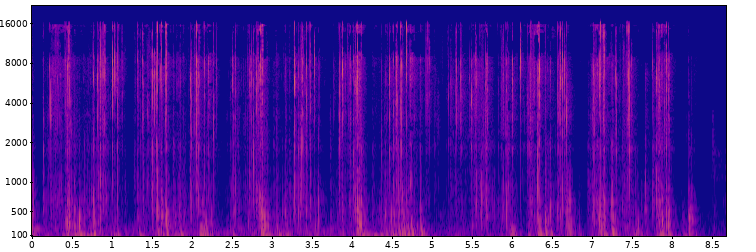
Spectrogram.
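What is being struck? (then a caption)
Plastic kefir jug. Fingernails tap and scratch the surface of a hollow 1 L white plastic kefir jug lying on its side. The result is a dense run of bright, crinkly clicks and scrapes over a light low hollow body, with brief pauses between bursts and a quiet fade at the end.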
